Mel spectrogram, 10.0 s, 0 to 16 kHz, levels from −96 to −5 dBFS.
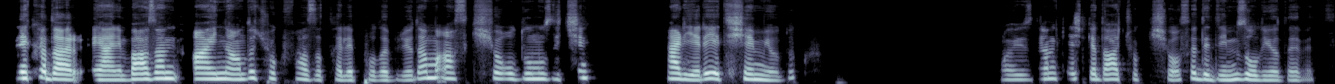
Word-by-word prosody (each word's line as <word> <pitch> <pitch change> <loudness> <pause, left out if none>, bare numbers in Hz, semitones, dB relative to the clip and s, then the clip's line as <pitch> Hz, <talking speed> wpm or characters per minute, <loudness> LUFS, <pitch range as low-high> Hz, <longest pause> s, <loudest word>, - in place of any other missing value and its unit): ne 270 - +8
kadar 235 -7 +5
yani, 200 0 +2
bazen 255 +3 +5
aynı 245 -1 +5
anda 230 +5 +1
çok 250 -1 -9
fazla 215 -5 -6
talep 185 -1 -7
olabiliyordu 190 +4 -6
ama 280 +1 +3
az 250 - -8
kişi 260 - -6
olduğumuz 240 -1 -1
için 280 +6 -7 0.6
her 245 -2 +4
yere 205 +3 +2
yetişemiyorduk. 220 -1 -1 1.4
O 205 0 -11
yüzden, 210 +4 -7
keşke 230 -2 -7
daha 225 0 +1
çok 220 -2 -18
kişi 200 - -12
olsa 225 +4 -4
dediğimiz 205 +2 -1
oluyordu, 190 -3 -1
evet. 185 -1 -10
225 Hz, 170 wpm, -24 LUFS, 200-245 Hz, 1.4 s, ne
